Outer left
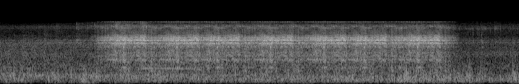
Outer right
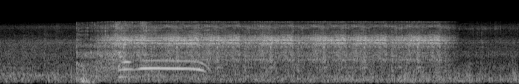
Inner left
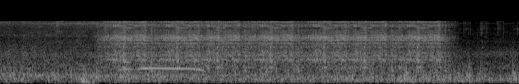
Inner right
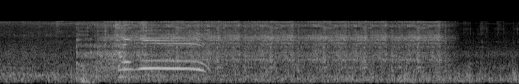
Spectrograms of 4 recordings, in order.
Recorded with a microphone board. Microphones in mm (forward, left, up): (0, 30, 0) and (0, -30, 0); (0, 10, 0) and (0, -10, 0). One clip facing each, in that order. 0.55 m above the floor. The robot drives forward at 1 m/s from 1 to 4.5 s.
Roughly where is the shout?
Right.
